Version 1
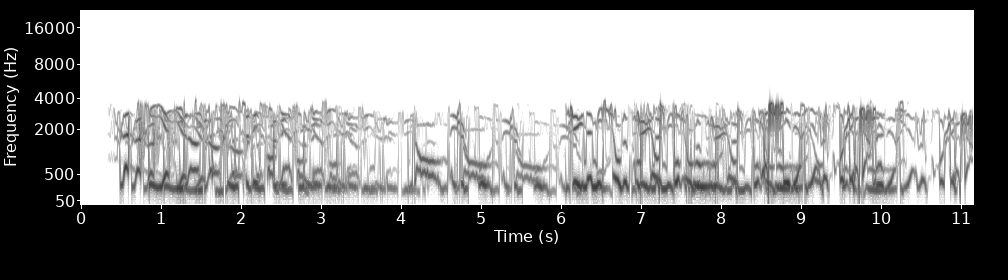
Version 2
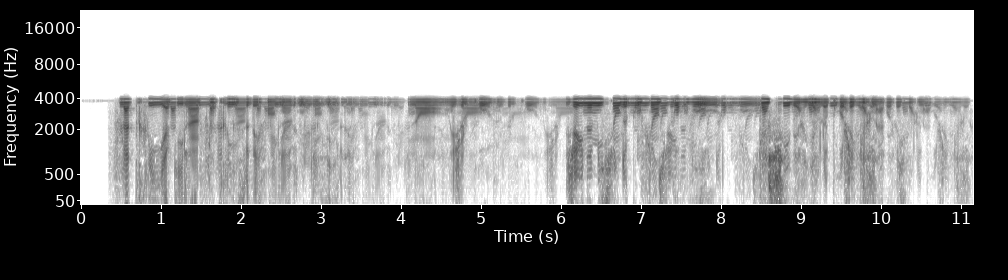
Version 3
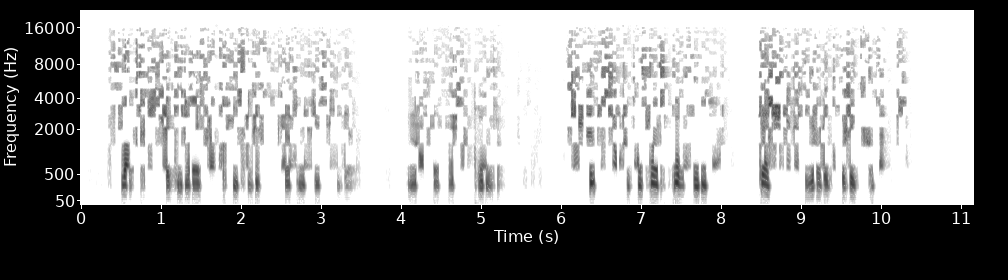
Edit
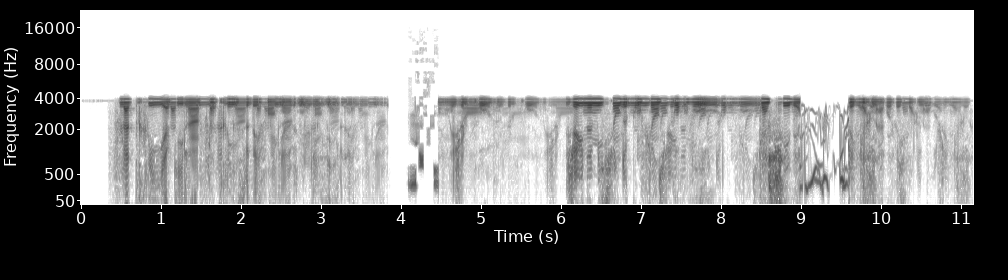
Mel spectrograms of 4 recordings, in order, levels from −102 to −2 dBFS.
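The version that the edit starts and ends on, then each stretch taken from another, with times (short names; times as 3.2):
2
3.83–4.46 from 3
8.98–9.59 from 1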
